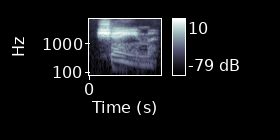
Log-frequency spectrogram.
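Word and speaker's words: שם: there strongs H 834 shame shame you notice the word for name in the Hebrew is shame that is how you pronounce it and whenever somebody tries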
